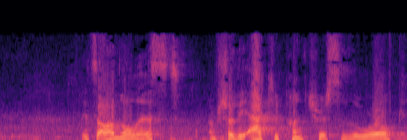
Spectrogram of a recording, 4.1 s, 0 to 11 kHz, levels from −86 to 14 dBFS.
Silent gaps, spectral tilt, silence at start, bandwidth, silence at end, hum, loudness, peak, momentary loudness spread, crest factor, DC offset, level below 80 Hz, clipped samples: none; -6 dB/octave; 0 s; 8.8 kHz; 0 s; none; -16 LUFS; -4 dBFS; 21 LU; 14 dB; under 0.1%; -46 dBFS; under 0.1%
